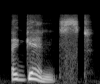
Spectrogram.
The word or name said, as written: against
